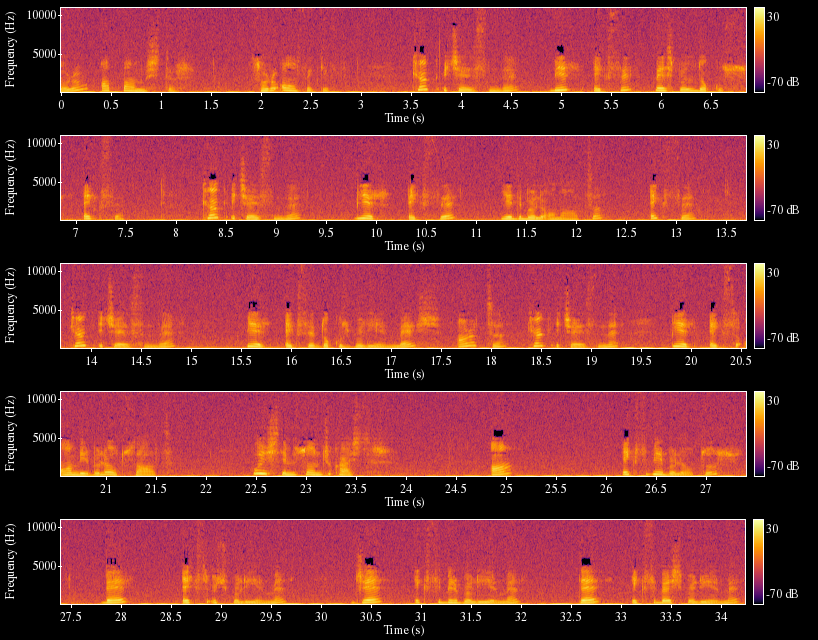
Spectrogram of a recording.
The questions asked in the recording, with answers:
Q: Bu işlemin sonucu kaçtır?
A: Doğru cevap C. Eksi 1 bölü 20.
